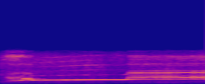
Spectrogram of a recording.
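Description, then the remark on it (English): A New Guinea singing dog howls one long, sustained note that slides upward and then holds steady, turning brighter and richer in tone partway through, with no other sounds. “There it is, the New Guinea singing dog.”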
